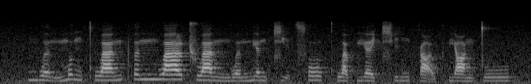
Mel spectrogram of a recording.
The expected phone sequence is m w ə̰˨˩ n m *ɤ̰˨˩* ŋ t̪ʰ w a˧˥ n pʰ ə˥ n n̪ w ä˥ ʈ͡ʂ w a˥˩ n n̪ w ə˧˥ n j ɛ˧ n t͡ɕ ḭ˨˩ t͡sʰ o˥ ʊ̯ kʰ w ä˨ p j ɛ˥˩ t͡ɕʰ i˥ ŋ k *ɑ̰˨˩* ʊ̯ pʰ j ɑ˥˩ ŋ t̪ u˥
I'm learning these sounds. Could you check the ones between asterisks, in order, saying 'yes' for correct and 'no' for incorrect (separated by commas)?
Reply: no, yes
